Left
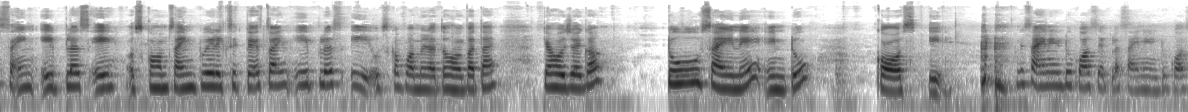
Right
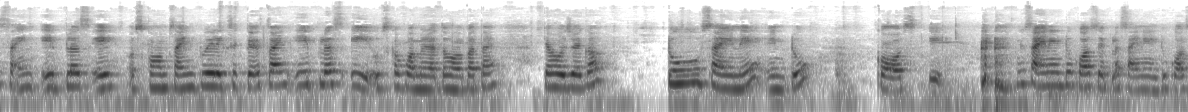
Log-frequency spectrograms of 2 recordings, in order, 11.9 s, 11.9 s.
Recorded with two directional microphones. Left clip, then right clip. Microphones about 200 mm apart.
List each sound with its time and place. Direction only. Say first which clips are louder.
0.1 s a woman's voice: left 6 dB; 55° left (ahead or behind); by 11.2 s 30° left (ahead or behind)
11.3 s a woman's voice: left 1 dB; 10° left (ahead or behind)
